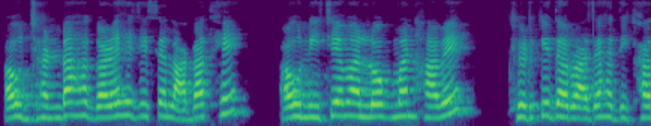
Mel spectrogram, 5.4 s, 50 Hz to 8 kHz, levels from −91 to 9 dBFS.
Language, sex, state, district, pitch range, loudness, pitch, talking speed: Chhattisgarhi, female, Chhattisgarh, Jashpur, 265-310 Hz, -16 LUFS, 285 Hz, 210 wpm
